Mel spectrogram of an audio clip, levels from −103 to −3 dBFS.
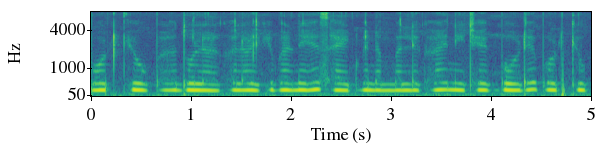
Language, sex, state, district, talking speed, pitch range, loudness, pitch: Hindi, female, Madhya Pradesh, Bhopal, 240 wpm, 225-230 Hz, -19 LUFS, 230 Hz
